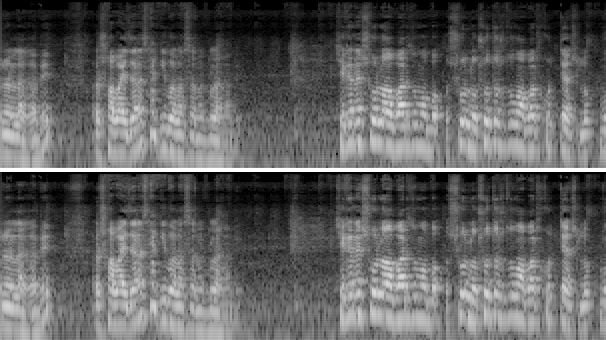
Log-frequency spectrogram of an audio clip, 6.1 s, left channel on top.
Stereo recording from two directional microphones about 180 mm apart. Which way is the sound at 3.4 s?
10° left (ahead or behind).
